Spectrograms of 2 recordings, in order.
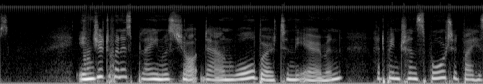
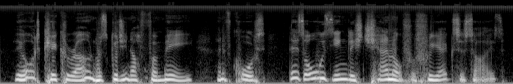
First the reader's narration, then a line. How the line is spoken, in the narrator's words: His dad not unexpectedly commented in a gruff voice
